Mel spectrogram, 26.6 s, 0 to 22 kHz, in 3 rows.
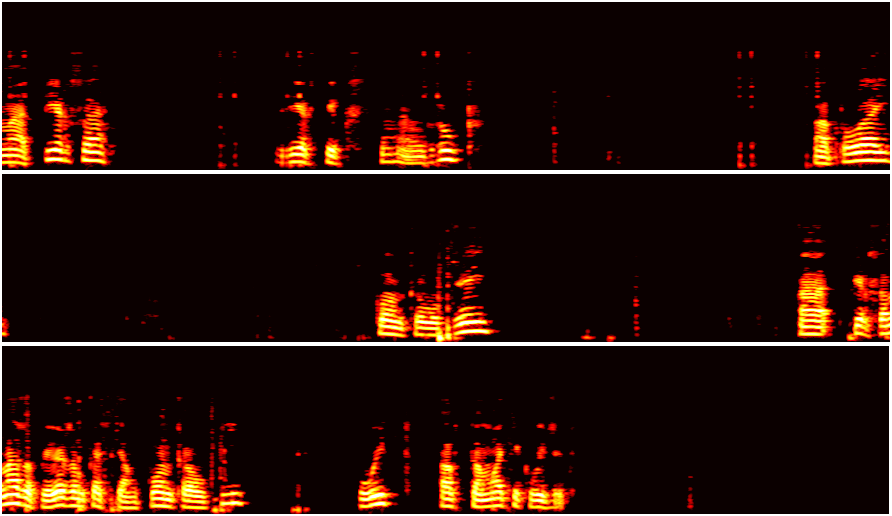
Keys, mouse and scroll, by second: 2.4 click, 3.0 click, 4.9 click, 7.5-8.8 drag, 11.5 shift+click, 13.7 ctrl+j, 17.8 shift+click, 19.8 ctrl+p.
